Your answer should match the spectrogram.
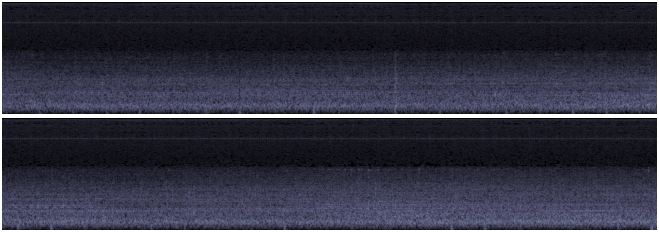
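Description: Paramotor engine and propeller running steadily in flight: a continuous drone with a faint hum, heard through a helmet intercom microphone that cuts off the upper frequencies. It grows slightly louder toward the end.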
